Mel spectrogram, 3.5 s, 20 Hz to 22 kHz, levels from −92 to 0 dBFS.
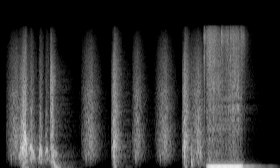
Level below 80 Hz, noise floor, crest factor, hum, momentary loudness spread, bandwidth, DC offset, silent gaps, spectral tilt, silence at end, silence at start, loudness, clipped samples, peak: -20 dBFS; -45 dBFS; 16 dB; none; 25 LU; 11.5 kHz; under 0.1%; none; -5 dB/octave; 0.4 s; 0.15 s; -21 LUFS; under 0.1%; -4 dBFS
